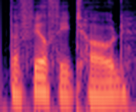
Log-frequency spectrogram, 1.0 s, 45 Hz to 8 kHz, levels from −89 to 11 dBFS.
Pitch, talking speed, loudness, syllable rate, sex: 100 Hz, 175 wpm, -18 LUFS, 4.7 syllables/s, male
